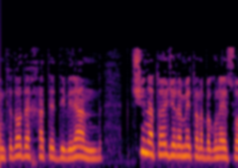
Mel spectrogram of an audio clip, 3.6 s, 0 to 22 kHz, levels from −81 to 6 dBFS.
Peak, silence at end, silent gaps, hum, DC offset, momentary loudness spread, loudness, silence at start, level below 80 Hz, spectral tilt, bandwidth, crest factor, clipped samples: -6 dBFS; 0 s; none; none; under 0.1%; 7 LU; -21 LUFS; 0 s; -62 dBFS; -4.5 dB/octave; 8 kHz; 16 dB; under 0.1%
